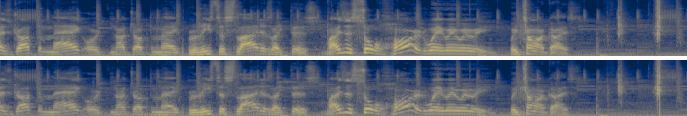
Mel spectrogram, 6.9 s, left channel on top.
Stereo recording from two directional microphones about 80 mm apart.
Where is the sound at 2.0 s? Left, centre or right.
Left.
